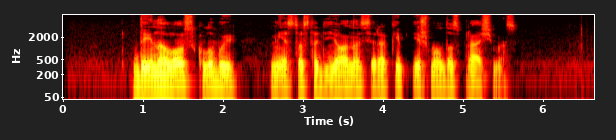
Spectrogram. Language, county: Lithuanian, Kaunas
